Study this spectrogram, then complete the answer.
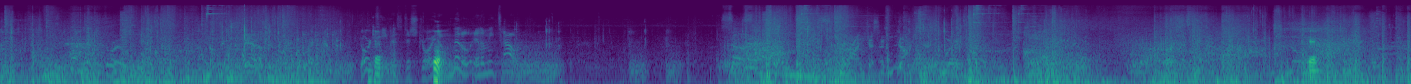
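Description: Fighting sounds from a video game clash and crash.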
